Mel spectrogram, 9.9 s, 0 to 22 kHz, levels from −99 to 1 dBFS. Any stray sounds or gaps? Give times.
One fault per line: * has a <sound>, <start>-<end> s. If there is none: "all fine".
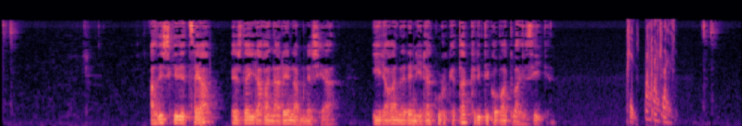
* has a chirp, 8.4-9.1 s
